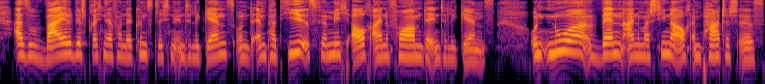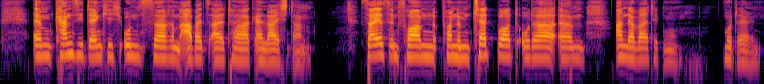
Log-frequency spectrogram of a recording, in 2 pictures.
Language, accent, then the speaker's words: German; Wilhelmsfeld, Baden-Württemberg, Germany; Ich komme aus Willemsfeld, das ist im Rhein-Neckar-Kreis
